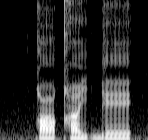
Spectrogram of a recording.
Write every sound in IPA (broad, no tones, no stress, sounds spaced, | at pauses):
q oː qʰ iː ɡ͡b e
